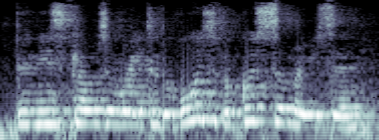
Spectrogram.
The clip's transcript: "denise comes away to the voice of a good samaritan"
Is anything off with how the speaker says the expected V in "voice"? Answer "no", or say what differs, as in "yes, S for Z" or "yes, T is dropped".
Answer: yes, W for V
